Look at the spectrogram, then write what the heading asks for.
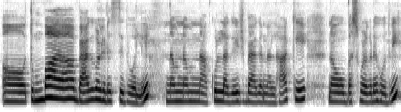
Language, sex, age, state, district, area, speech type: Kannada, female, 30-45, Karnataka, Chikkaballapur, rural, spontaneous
